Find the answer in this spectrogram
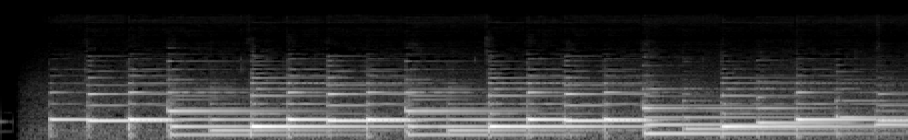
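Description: Slow, gentle piano music playing broken chords, a note or chord struck about every half second and left ringing. It starts about half a second in, after a brief gap.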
